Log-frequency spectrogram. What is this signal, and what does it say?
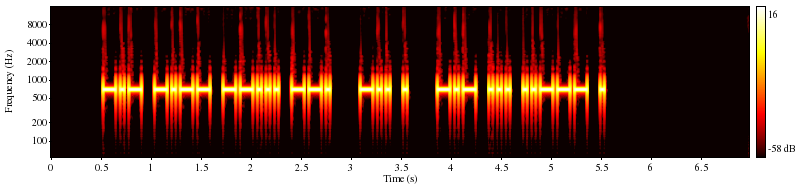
Morse code, heard as a keyed tone, about 28 wpm, 700 Hz. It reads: KY7G DE KS2E
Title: USA Callsign DE Callsign - 4 Characters - 28wpm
